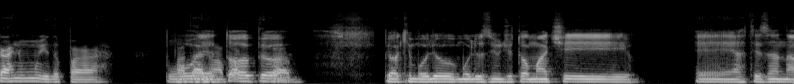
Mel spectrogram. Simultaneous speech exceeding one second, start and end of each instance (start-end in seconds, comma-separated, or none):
1.7-2.9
